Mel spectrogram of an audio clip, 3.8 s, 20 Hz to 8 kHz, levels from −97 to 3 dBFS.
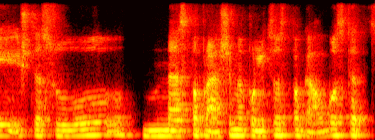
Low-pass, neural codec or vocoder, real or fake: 7.2 kHz; none; real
